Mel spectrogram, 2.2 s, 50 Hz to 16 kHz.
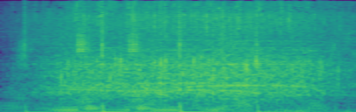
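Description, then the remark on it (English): A short burst of applause, dense crackling clapping at steady loudness for about two seconds, with no voices over it. “That was like a 1 second applause.”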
